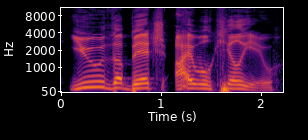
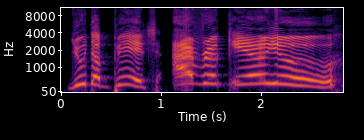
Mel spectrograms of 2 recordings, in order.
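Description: First: It is read in the speaker's own voice. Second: It is read in a put-on Chinese accent.

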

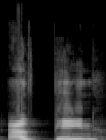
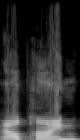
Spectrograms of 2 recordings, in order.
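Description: First: The name is pronounced the French way. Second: The name is pronounced the English way. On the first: The speaker calls it right. "this is how you pronounce it" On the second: The speaker calls it wrong. "It's not Alpine, which is what it looks like"

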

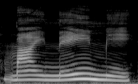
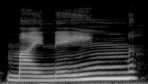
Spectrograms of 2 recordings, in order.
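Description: First: The final M is released with a vowel after it. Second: The final M is swallowed with the lips closed. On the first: The speaker calls it wrong. "a gente não vai pronunciar como name" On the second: The speaker calls it right. "O M aqui, a gente engole ele... fecha os lábios"

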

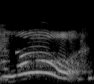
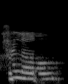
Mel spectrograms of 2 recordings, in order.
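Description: First: It is said in a very enthusiastic way. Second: It is said in a flat, unenthusiastic way.

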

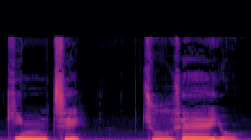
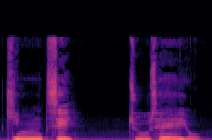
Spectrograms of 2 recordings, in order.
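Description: The two takes are said the same way.

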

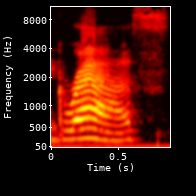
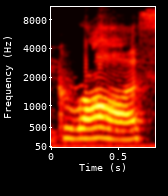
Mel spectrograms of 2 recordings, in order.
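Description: First: The vowel is a front 'eh' sound. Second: The vowel is an open 'ah' sound. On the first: This is the speaker's own Southern way. "I say grass" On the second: This is how other people say it. "I don't say grass"

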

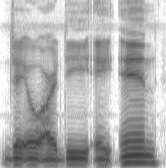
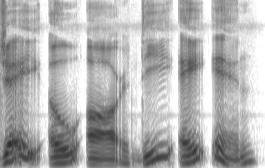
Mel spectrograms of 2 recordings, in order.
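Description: First: It is spelled in his normal voice. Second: It is spelled in a put-on radio voice.

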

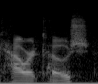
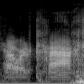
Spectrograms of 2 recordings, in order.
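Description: First: The surname is said clearly and normally. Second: The surname is slurred into a rude-sounding word. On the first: "the name of the producer was, like" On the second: "I literally just, like, slurred it"

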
